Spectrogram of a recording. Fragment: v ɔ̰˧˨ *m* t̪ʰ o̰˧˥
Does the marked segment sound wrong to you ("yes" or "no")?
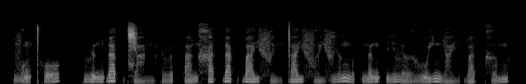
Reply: yes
